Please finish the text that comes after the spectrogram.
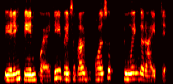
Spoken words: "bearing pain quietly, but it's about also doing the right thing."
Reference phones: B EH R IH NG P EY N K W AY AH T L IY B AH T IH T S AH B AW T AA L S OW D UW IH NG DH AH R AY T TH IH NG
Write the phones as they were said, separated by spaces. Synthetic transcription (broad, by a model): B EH R IH NG P EY N K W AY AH T IY B AH T IH T S AH B AW T AA L S OW D UW IH NG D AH R AY T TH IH NG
